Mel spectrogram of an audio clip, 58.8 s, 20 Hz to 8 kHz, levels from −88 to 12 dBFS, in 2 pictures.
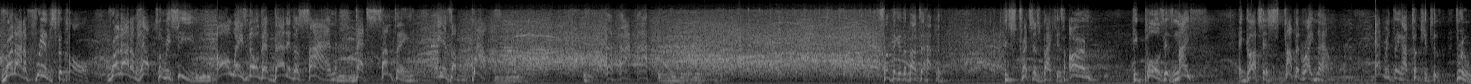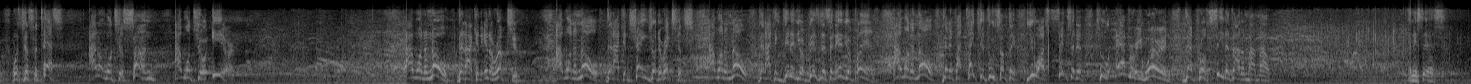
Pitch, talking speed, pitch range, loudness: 275 Hz, 125 wpm, 240-330 Hz, -36 LUFS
